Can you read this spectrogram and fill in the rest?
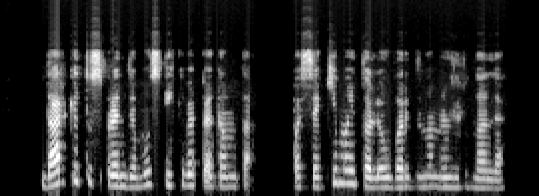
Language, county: Lithuanian, Vilnius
